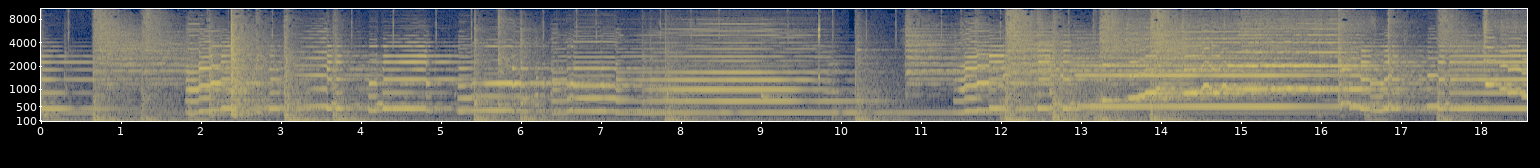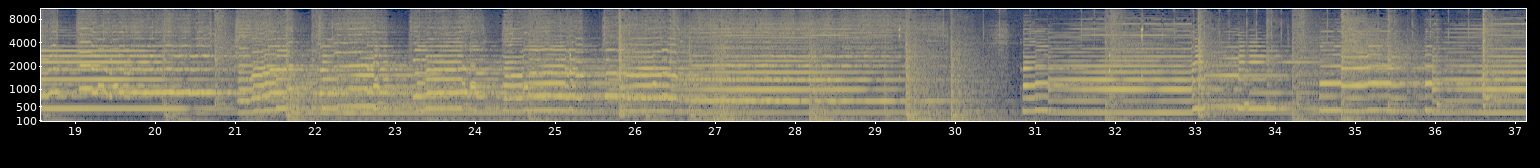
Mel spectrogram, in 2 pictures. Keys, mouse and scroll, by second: 0.3 Tab, 0.6 Tab, 0.9 Tab, 1.3 alt+click, 1.4 alt+click, 2.0 Tab, 2.4 Tab, 2.8 alt+click, 4.3 Tab, 4.9 Tab, 6.2 Tab, 6.8 Tab, 7.2 alt+middle click, 8.0 Tab, 8.4 alt+click, 8.8 scroll down 1, 9.9 shift+click, 10.7 shift+click, 11.2 shift+click, 12.1 shift+click, 12.5 shift+click, 12.8 shift+click, 15.0 shift+click, 18.6 shift+click, 20.1 shift+click, 20.5 shift+click, 21.2 shift+click, 21.5 scroll down 1, 21.7 scroll up 1, 22.0 shift+click, 23.1 scroll down 1, 23.3 alt+click, 23.9 scroll down 1, 24.0 scroll up 1, 24.2 scroll down 1, 24.4 alt+click, 24.7-25.1 scroll up 1, 25.6 shift+click, 25.9 shift+click, 26.3 shift+click, 26.6 shift+click, 26.9 shift+click, 29.5 scroll up 1, 29.8 alt+click, 30.3 shift+click, 30.8 alt+middle click, 30.9 alt+click, 32.1 shift+click, 32.7 shift+click, 33.1 shift+click, 33.4 shift+click, 33.7 shift+click, 34.0 shift+click.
